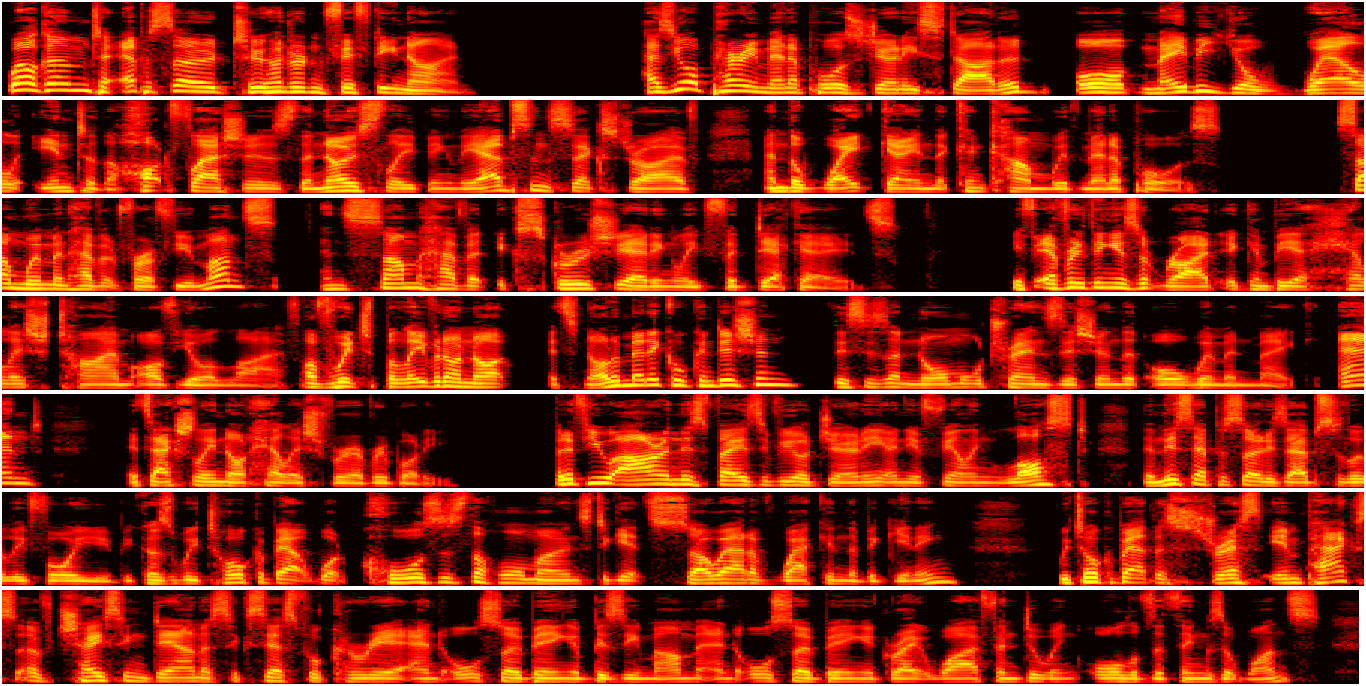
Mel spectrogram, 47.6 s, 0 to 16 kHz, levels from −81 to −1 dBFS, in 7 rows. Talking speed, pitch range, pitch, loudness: 200 wpm, 120-160 Hz, 135 Hz, -24 LUFS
